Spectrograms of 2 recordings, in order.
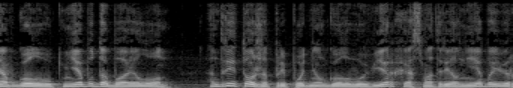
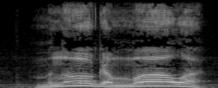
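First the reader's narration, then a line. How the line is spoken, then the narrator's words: Displeased growl, old man. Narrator (Russian): недовольно прорычал дед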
